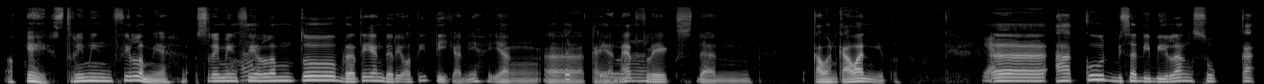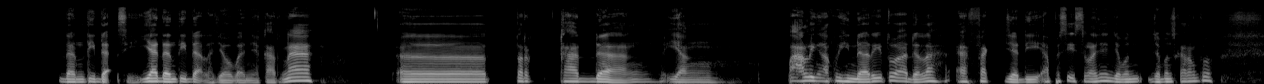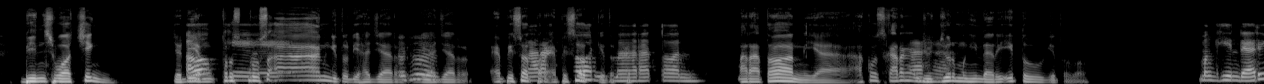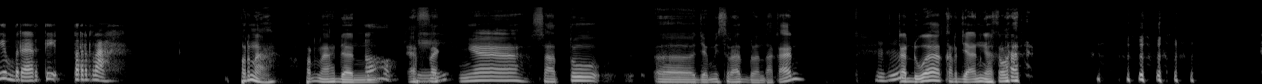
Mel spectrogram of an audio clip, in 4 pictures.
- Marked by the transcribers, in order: in English: "streaming"; in English: "Streaming"; in English: "OTT"; other background noise; tapping; in English: "binge watching"; laughing while speaking: "kelar"; laugh
- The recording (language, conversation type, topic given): Indonesian, podcast, Bagaimana layanan streaming mengubah cara kita menonton televisi?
